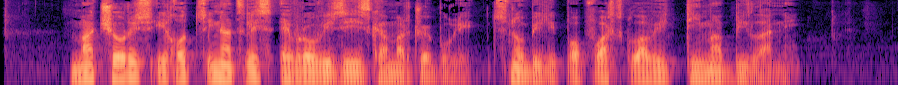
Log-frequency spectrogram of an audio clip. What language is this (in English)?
Georgian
